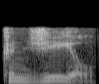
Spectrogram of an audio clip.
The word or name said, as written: congeal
